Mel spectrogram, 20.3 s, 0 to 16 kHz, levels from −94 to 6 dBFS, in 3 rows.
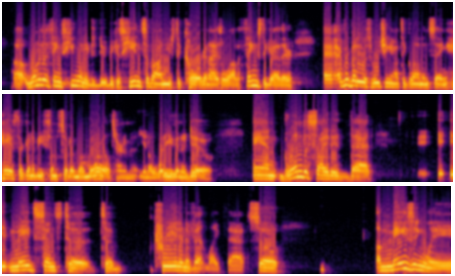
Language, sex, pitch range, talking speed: English, male, 130-180 Hz, 190 wpm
